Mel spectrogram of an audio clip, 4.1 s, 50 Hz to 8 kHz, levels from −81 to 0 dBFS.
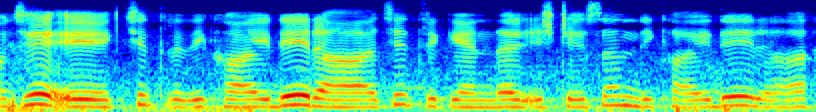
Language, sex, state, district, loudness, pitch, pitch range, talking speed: Hindi, female, Madhya Pradesh, Katni, -16 LUFS, 195 Hz, 190-230 Hz, 205 wpm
